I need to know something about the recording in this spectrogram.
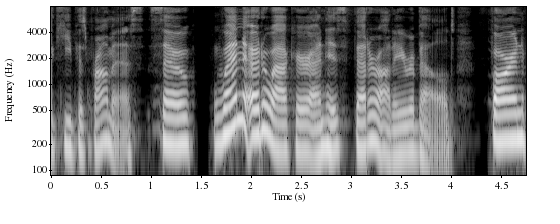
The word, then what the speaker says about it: Odoacer: named Odoacer, Jen. That's how we're saying it.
